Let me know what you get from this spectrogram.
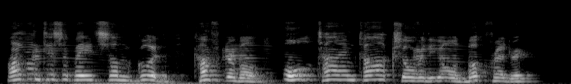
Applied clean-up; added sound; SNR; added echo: neural mask model DeepFilterNet 3.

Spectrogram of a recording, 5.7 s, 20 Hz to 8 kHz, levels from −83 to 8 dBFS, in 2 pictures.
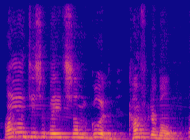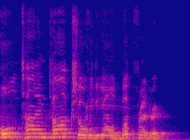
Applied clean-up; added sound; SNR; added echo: neural separator model SepFormer DNS4.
